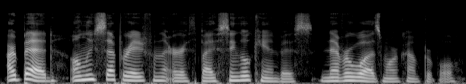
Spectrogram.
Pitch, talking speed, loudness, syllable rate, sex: 165 Hz, 195 wpm, -19 LUFS, 5.8 syllables/s, female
